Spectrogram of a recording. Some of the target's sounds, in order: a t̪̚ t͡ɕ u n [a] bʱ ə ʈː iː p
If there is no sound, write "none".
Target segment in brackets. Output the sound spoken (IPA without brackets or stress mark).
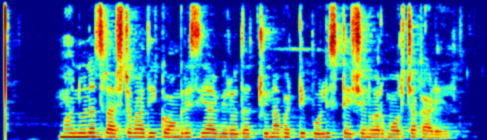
a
